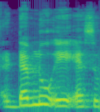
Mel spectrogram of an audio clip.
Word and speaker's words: was: WAS was, इसको पढ़ते हैं, लास्ट में हल्का सा ज का साउंड आता है तो was मत पढ़िएगा इसको, was इसको पढ़ते हैं, याद रखिएगा उच्चारण को।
